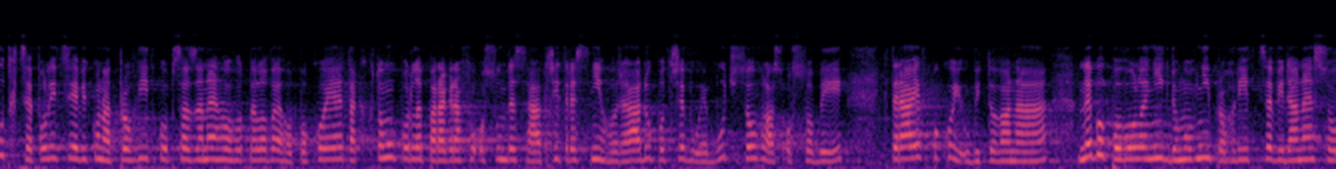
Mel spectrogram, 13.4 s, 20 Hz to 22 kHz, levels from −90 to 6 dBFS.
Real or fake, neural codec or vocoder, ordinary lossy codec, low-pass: real; none; Opus, 24 kbps; 7.2 kHz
